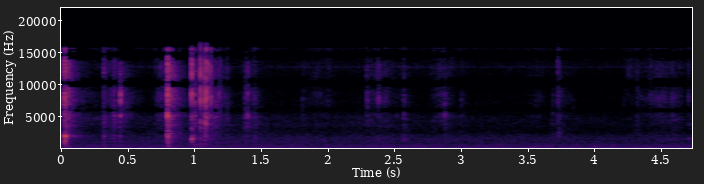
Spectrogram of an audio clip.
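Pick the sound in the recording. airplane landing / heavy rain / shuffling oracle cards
shuffling oracle cards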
